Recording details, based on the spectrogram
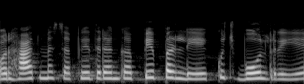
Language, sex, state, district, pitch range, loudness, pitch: Hindi, female, Bihar, Patna, 255-285 Hz, -19 LUFS, 275 Hz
